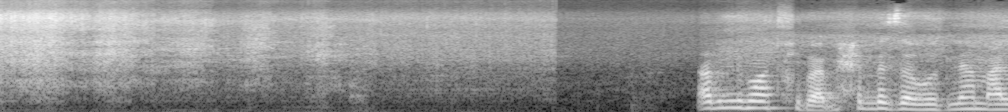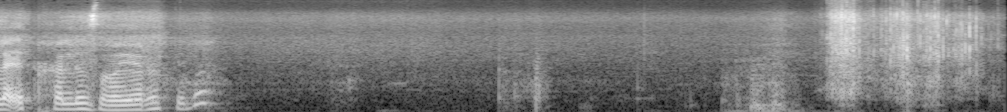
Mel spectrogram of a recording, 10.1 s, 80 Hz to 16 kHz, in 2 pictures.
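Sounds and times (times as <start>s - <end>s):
crinkling crackling in a frying pan: 0.0s - 10.0s.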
